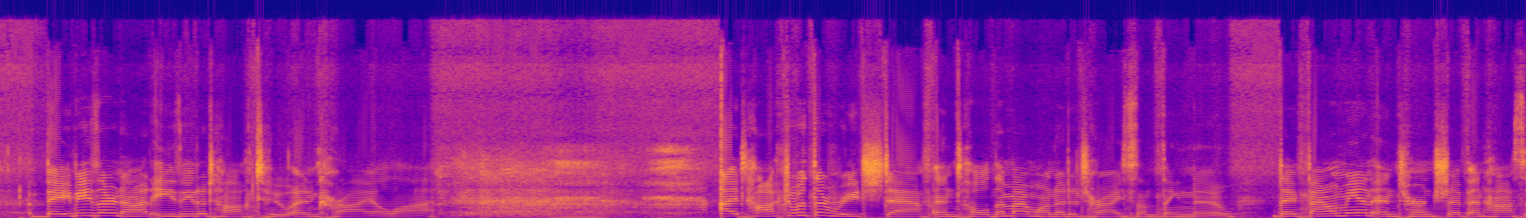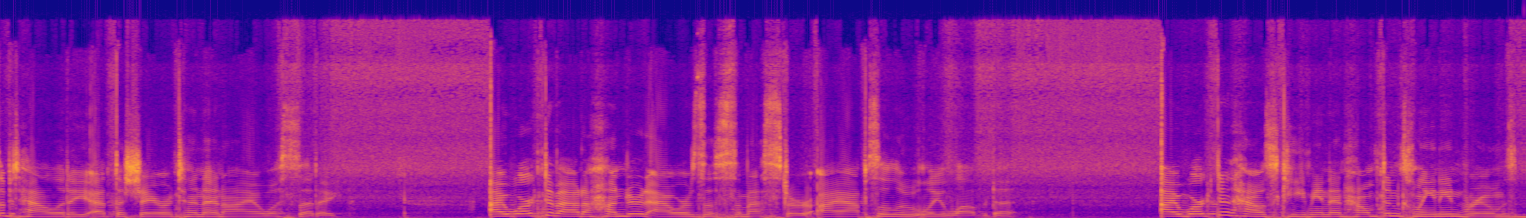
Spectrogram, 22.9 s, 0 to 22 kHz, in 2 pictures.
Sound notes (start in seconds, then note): 3.3 crowd laughs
